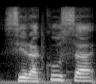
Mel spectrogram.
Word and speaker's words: Siracusa: It is located on the southeastern coast of Sicily in Italy, facing the beautiful Ionian Sea, and it is pronounced as Siracusa in Italian.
